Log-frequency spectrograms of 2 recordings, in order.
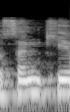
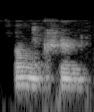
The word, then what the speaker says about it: संख्ये: संखय नहीं संख्ये ख आधा है तो संख्ये बोलेंगे जी संख्ये हां जी अभी ठीक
